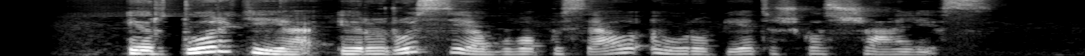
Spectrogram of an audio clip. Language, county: Lithuanian, Vilnius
